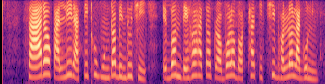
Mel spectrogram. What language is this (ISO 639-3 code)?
ori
